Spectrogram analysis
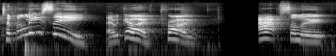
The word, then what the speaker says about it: Tbilisi: How to pronounce... Copy paste. Tbilisi. Tbilisi. Tbilisi! I was saying it right! Tbilisi!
